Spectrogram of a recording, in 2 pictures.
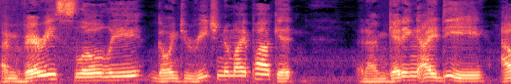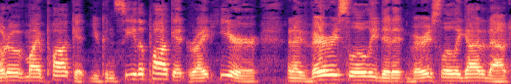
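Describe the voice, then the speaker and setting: Animated storytelling man. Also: medium pitch. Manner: animated, laughs while telling stories, acts out quoted exchanges. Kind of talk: casual storytelling chat.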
